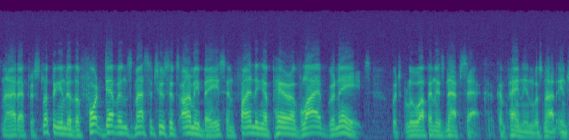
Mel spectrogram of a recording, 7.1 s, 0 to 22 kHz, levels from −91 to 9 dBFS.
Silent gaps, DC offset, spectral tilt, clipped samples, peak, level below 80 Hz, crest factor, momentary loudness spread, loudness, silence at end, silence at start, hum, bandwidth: none; under 0.1%; -6 dB/octave; under 0.1%; -2 dBFS; -46 dBFS; 16 dB; 7 LU; -17 LUFS; 0 s; 0 s; none; 17 kHz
